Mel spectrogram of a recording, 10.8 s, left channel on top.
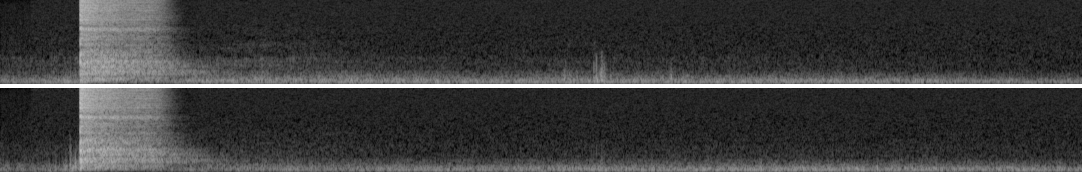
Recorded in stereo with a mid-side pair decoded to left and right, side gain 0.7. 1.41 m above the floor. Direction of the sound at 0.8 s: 15° right.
